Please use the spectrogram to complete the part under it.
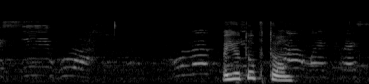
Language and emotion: Russian, neutral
